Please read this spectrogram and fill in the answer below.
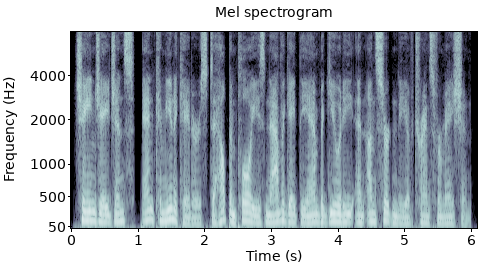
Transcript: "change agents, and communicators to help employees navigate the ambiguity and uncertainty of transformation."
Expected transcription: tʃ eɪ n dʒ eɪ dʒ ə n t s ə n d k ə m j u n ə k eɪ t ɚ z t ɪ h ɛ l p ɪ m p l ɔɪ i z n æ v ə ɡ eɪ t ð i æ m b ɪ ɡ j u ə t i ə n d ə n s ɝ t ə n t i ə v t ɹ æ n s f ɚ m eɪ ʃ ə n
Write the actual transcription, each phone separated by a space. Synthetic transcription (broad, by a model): tʃ eɪ n dʒ eɪ dʒ ə n t s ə n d k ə m j u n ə k eɪ t ɚ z t ɪ h ɛ l p ɪ m p l ɔɪ i z n æ v ə ɡ eɪ t ð i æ m b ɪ ɡ j u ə t i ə n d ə n s ɝ t n t i ə v t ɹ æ n s f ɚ m eɪ ʃ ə n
